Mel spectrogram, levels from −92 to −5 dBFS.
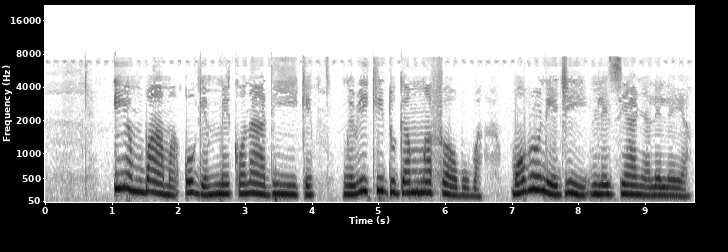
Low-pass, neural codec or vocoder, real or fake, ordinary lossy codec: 19.8 kHz; vocoder, 44.1 kHz, 128 mel bands every 512 samples, BigVGAN v2; fake; AAC, 24 kbps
